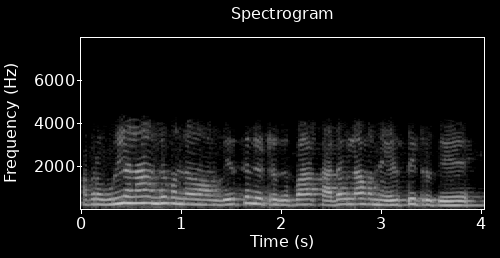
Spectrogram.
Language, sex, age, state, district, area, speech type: Tamil, female, 18-30, Tamil Nadu, Ariyalur, rural, conversation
